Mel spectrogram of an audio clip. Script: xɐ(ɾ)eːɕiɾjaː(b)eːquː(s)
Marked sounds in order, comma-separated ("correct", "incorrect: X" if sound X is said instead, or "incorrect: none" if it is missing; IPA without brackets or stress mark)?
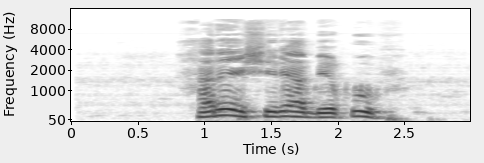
correct, correct, incorrect: f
